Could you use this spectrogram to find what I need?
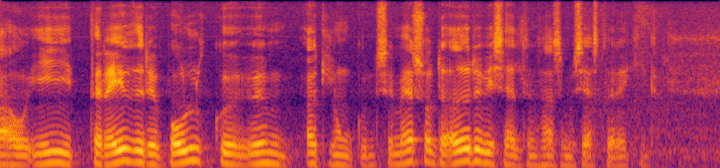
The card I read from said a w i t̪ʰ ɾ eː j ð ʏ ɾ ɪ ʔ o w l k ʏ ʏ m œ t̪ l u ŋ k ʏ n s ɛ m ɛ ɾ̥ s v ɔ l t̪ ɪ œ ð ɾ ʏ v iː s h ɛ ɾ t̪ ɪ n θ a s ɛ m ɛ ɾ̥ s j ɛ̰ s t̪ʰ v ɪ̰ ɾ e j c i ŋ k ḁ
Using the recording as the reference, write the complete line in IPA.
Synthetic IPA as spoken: a w i t̪ ɾ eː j ð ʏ ɾ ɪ p o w l k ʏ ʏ m œ t̪ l u ŋ k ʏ n s ɛ m ɛ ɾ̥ s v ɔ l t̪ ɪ œ ð ɾ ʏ v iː s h ɛ l t̪ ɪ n θ a s ɛ m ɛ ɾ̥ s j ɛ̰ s t̪ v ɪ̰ ɾ e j c i ŋ k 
